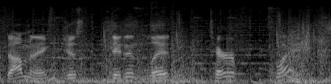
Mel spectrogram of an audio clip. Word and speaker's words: Domnique: Or have you been saying it, Dominique? No, there's no I in between the M and the N. It's Domnique. Domnique.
